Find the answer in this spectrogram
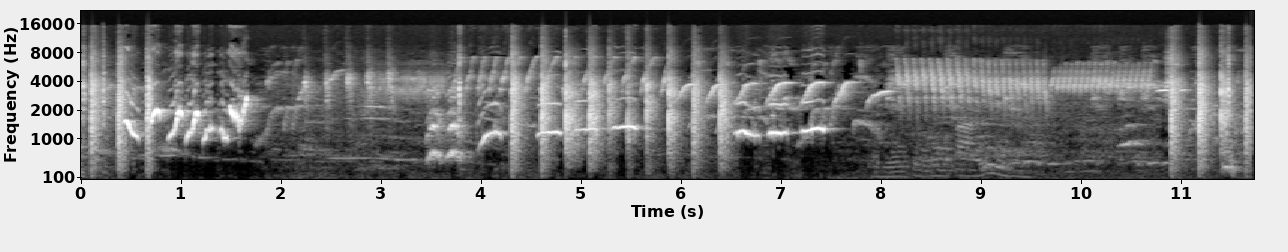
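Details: Long outpouring from a white-rumped shama calling a rival to provoke other shamas: dense bursts of harsh strokes mixed with whistled slurs and a smooth run of level piping notes, a quieter buzzy interlude, then renewed sharp strokes.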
